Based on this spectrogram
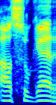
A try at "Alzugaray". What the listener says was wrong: There's an A. A-R-A-Y. Alzugaray. Yes, that's how it's supposed. technically the way. Alzugaray. Alzugaray. Yeah, but Rai is not in Spanish. In English, you got to go Ray because it's R-A-Y.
